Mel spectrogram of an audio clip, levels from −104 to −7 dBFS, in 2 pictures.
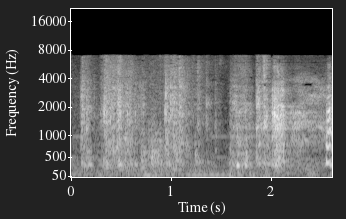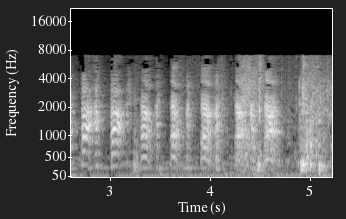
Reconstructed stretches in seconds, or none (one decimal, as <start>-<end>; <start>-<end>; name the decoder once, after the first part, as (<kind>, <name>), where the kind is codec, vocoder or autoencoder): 1.6-2.6 (codec, SNAC)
